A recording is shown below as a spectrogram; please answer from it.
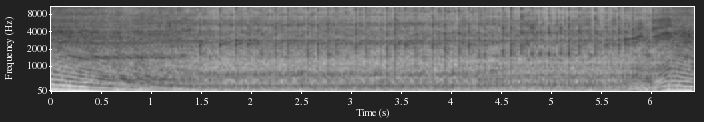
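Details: Old Stihl MS200T top-handle chainsaw that idled fine but wouldn't rev up, after teardown and fuel line replacement (suspected cause): revs sweep up cleanly and hold a steady high buzz without bogging or cutting out; now revs properly.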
